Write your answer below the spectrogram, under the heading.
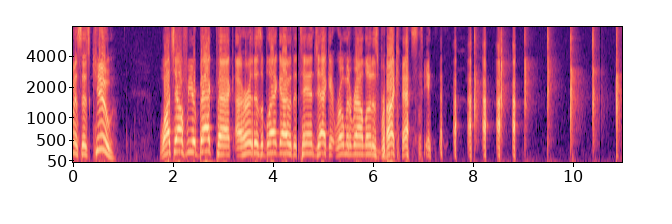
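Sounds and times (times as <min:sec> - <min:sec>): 
speech: 0:00.0 - 0:00.9, 0:01.8 - 0:08.9
laughter: 0:06.1 - 0:09.0
hand clapping: 0:08.0 - 0:10.9.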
